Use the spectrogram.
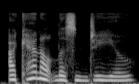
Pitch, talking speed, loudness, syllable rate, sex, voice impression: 205 Hz, 215 wpm, -20 LUFS, 5.8 syllables/s, female, feminine, adult-like, tensed, soft, slightly clear, intellectual, calm, friendly, reassuring, elegant, kind, slightly modest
